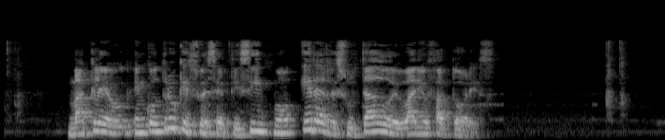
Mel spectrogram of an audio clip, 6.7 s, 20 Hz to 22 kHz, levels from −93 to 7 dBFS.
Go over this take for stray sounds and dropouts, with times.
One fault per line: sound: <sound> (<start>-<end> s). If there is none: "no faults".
no faults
